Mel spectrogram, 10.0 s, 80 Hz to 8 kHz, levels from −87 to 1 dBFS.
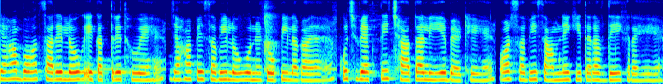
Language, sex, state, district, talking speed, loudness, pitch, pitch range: Hindi, female, Bihar, Saran, 175 wpm, -22 LUFS, 245 Hz, 235-255 Hz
